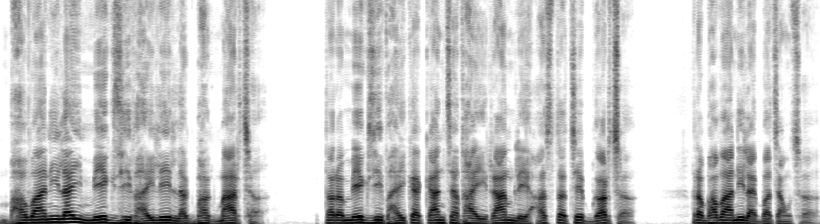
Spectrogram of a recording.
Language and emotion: Nepali, neutral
